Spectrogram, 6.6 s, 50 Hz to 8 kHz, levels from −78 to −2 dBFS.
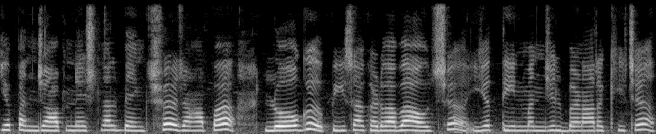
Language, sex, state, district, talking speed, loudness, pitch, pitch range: Rajasthani, female, Rajasthan, Nagaur, 165 wpm, -16 LUFS, 270 Hz, 260-295 Hz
